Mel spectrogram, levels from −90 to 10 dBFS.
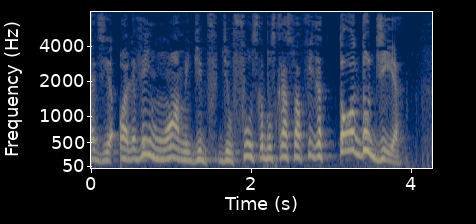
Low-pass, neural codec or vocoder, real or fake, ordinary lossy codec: none; none; real; none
